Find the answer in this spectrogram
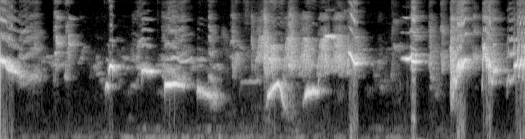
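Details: Lure recording of an Asian pied starling singing 'mompa': a rich jumble of slurred whistles, harsh buzzy notes and squawks run together with little pause, some phrases dipping lower in pitch.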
